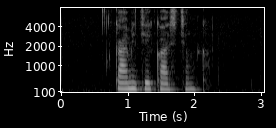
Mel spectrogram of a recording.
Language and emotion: Russian, neutral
